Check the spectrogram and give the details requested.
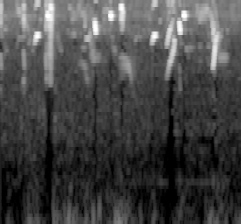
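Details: Saffron finch (canário da terra) uttering a few scattered, sharp high chirps and short whistled notes, spaced irregularly over three seconds in a quiet setting.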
